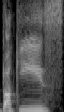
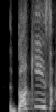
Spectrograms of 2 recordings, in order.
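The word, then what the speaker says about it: Buc-ee's: Have you ever heard of Bucky's, like, in the United States? It's a convenience store chain. – No. – It's spelled differently. It's spelled Bucees. Bucky's, I've never been to one because they only really exist in the South.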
